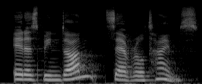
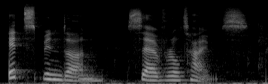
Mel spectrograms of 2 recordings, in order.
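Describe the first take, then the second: First: The words 'it has' are said in full. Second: The words 'it has' are contracted to 'it's'.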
